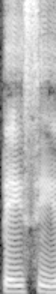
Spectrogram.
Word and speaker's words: Basi: K-A-T-H-L-E-E-N. And Basi is B-A-S-I. I'm married in Italian. – Married in Italian. That's what happens. You get a nice, efficient last name that way. B-A-S-I. – Right. – Nice and easy to spell.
